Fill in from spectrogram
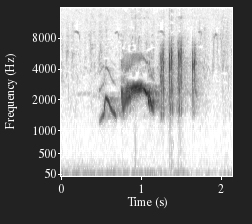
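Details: Blackbird in nature giving one low, rich, whistled warble that slides down, followed by four quick, high, scratchy notes in a row.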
